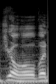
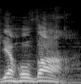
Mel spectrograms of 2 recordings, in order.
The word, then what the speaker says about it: Yehovah: at all I not Hashem not God not Jehovah not Krishna visto or Allah but according to the most ancient vocalized texts of the Hebrew Scriptures his name is Jehovah and just as a prophet yoy prophesied concerning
